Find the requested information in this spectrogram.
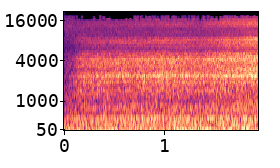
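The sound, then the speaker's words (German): A slow, deep breath taken in during a relaxation exercise, heard as a steady, airy hiss that holds at an even loudness for about two seconds without voices. “Atme mal ganz tief ein”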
